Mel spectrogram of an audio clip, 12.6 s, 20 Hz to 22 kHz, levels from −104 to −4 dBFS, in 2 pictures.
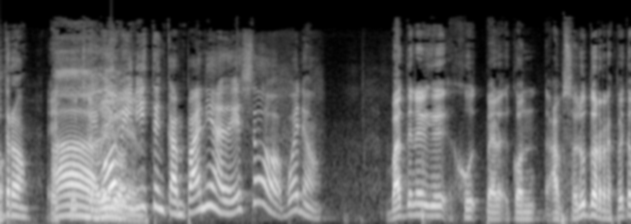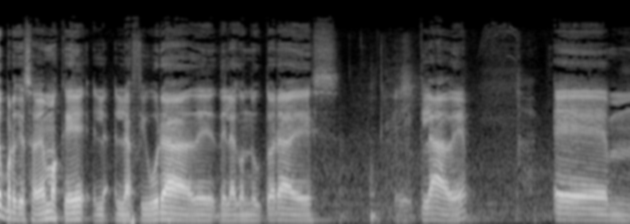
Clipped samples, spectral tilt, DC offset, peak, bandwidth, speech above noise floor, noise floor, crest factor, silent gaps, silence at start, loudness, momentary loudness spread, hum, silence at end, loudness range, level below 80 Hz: under 0.1%; -4.5 dB/octave; under 0.1%; 0 dBFS; 15 kHz; 36 dB; -56 dBFS; 20 dB; none; 0 s; -20 LUFS; 17 LU; none; 0 s; 15 LU; -56 dBFS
